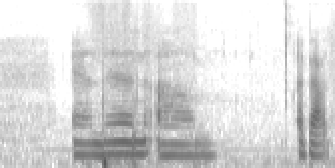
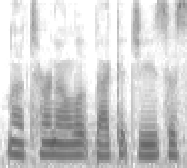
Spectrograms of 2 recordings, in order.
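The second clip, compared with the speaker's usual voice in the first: ordinary delivery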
